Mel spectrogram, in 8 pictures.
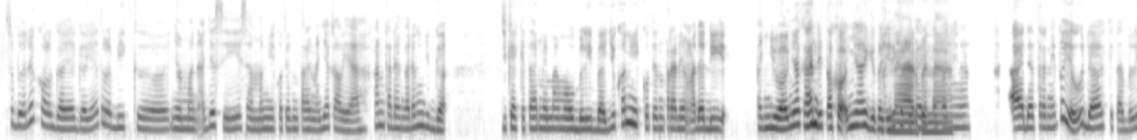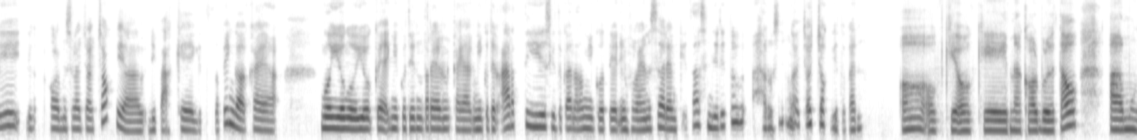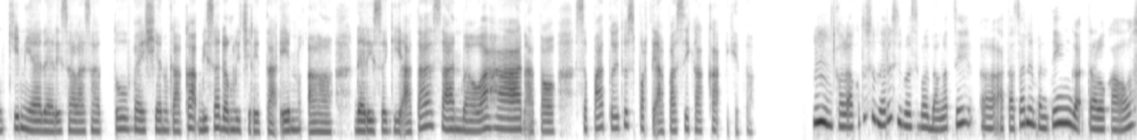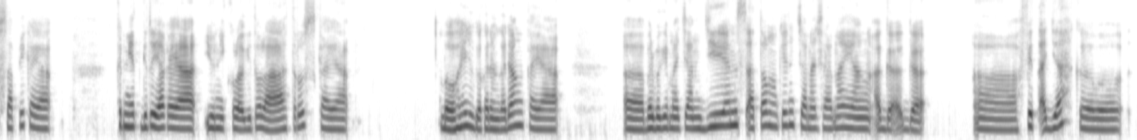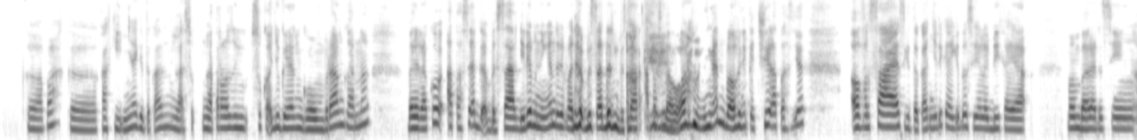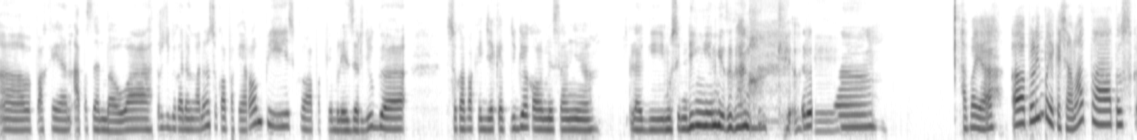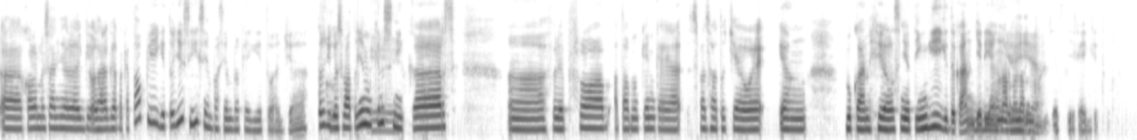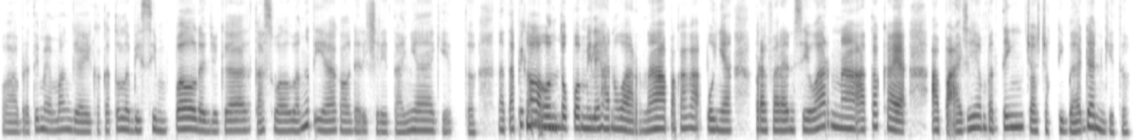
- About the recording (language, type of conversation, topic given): Indonesian, podcast, Bagaimana cara menyeimbangkan gaya pribadi dan tuntutan pekerjaan?
- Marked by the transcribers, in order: in Javanese: "ngoyo-ngoyo"; other background noise; in English: "knit"; laughing while speaking: "besar"; laughing while speaking: "bawah"; laughing while speaking: "Oke"; in English: "oversized"; in English: "mem-balancing"; "rompi" said as "rompis"; laughing while speaking: "gitu kan"; distorted speech; tsk; in English: "sneakers"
